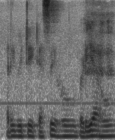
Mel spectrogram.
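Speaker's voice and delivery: warm, affectionate tone, full of love. Showing how tone changes when speaking lovingly to a child: warm, affectionate tone. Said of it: "किसी से हम प्यार से बात करते बच्चे को".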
